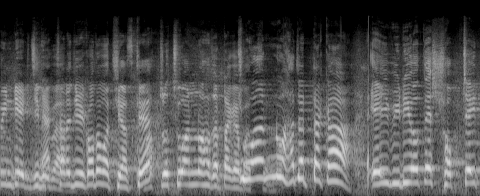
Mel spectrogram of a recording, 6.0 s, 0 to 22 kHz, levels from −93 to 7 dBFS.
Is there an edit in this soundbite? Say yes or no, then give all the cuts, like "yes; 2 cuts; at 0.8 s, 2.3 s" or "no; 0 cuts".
yes; 1 cut; at 4.6 s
